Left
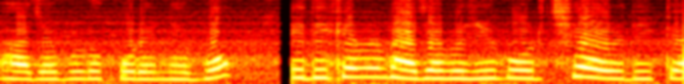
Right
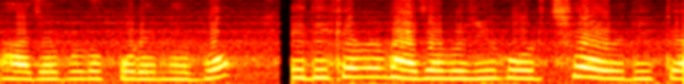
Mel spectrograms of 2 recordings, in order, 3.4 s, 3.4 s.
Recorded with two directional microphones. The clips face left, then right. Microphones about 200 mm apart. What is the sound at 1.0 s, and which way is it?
A woman's voice, 30° left (ahead or behind).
